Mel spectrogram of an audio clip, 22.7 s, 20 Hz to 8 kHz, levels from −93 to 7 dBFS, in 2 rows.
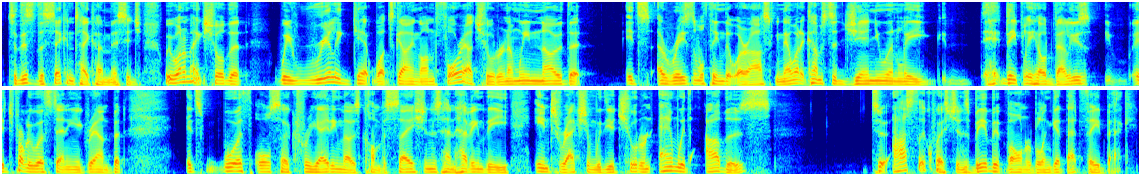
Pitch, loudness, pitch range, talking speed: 105 Hz, -20 LUFS, 95-115 Hz, 205 wpm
